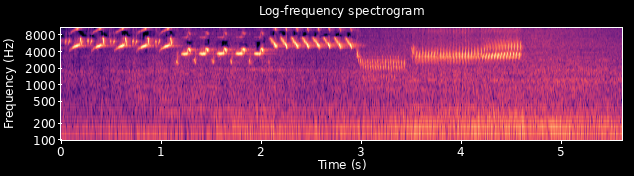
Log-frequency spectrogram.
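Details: Canary training song for young birds: quick upswept chirps and a rattling trill over three seconds, then a low buzzy note and a higher harsh buzz.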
